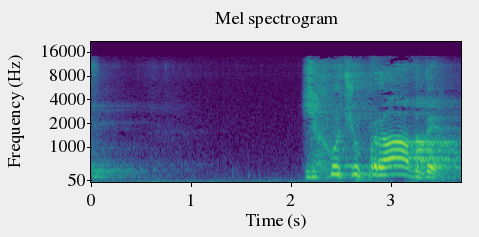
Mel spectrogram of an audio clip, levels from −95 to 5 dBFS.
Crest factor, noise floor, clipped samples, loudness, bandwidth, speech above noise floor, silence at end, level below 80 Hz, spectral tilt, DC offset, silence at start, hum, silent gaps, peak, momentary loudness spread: 18 dB; -59 dBFS; under 0.1%; -16 LUFS; 14.5 kHz; 43 dB; 0 s; -56 dBFS; -4.5 dB/octave; under 0.1%; 0 s; none; none; -2 dBFS; 14 LU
